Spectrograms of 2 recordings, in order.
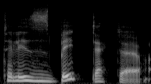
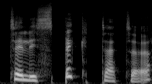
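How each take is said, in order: First: The middle s is a buzzed z sound. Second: The middle s is a hissed s sound. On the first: The speaker calls it wrong. "and not" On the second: The speaker calls it right. "the S is followed by a consonant"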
